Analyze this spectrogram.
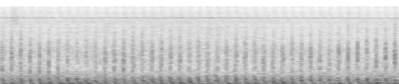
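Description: Helicopter rotor blades chop in a fast, even rhythm, a steady stream of rapid thumps with a thin whine above, continuous and fairly faint from start to end with no voices over it.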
